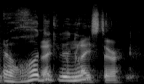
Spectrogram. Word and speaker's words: Leicester: qui sont très bizarres, parce qu'il y a un C-E-S-T-E-R, mais C'est ça ça. se prononce en une seule syllabe. Alors, redites-le nous. Leicester, Worcester.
